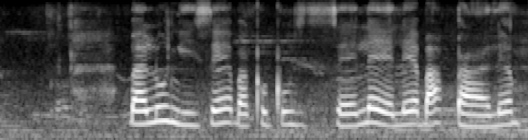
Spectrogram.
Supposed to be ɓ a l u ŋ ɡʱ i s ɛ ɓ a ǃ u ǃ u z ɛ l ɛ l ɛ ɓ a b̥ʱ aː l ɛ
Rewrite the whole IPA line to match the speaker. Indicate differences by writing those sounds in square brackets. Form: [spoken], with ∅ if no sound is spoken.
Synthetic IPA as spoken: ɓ a l u ŋ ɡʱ i s ɛ ɓ a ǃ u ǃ u z ɛ l ɛ l ɛ ɓ a b̥ʱ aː l ɛ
